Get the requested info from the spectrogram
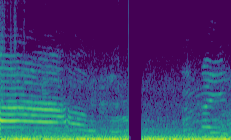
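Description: Steady low rumble of the airliner's jet engines heard inside the cabin during the climb just after takeoff, with a young girl's high-pitched, drawn-out "wow!" over it in the first second. The sound cuts out for an instant just past halfway.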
